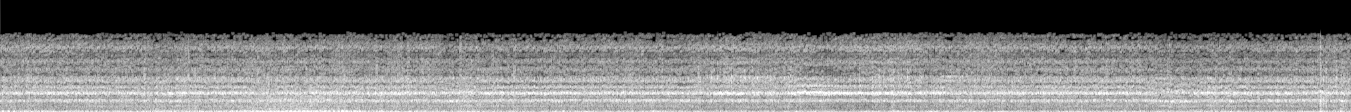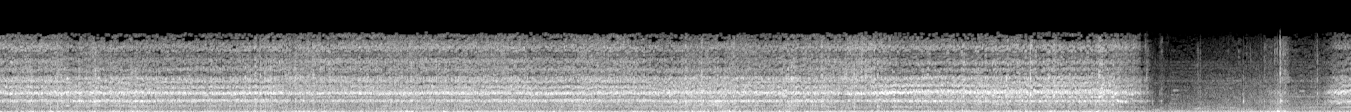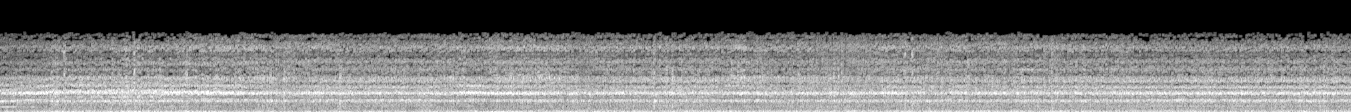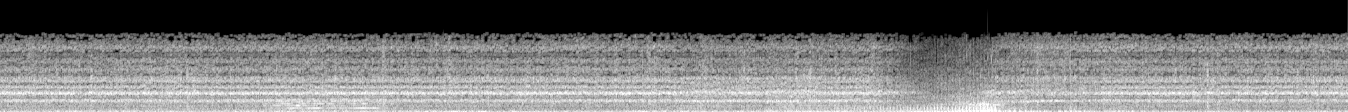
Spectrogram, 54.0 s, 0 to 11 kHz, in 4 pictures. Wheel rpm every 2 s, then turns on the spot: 160, 160, 160, 160, 160, 160, 160, 160, 160, 160, 160, 160, 70, 80, 160, 160, 160, 160, 160, 160, 160, 160, 160, 160, 120, 100, 160.
24-26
